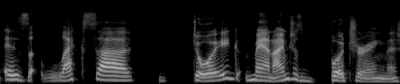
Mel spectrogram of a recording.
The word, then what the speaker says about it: Lexa Doig: Her name is Lexa Doig. Man, I'm just butchering this shit up. It's spelled Doig if you guys want to Google.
